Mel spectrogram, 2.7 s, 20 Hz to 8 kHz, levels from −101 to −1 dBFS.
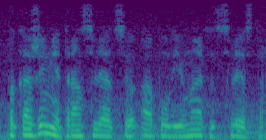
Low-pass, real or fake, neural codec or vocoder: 7.2 kHz; real; none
